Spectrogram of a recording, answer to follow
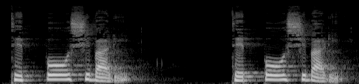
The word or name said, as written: Teppo shibari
